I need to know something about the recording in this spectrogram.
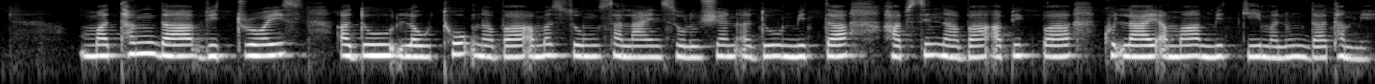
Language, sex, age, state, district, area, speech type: Manipuri, female, 30-45, Manipur, Tengnoupal, urban, read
